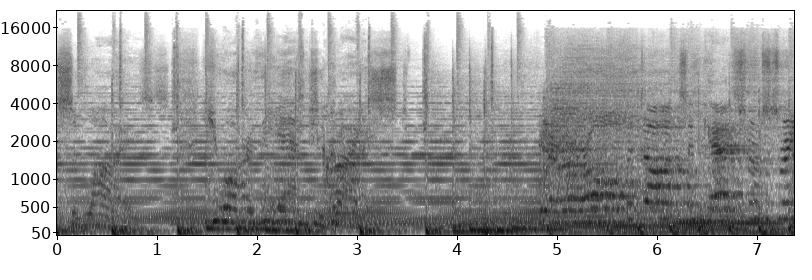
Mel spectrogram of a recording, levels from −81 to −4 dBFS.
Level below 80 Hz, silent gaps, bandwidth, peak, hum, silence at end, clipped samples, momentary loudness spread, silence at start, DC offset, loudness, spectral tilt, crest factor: -22 dBFS; none; over 20 kHz; -2 dBFS; none; 0 s; under 0.1%; 5 LU; 0 s; under 0.1%; -16 LUFS; -5 dB/octave; 14 dB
